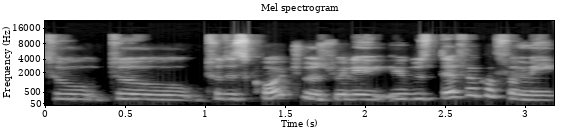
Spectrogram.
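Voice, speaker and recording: A woman with a Puerto Rican accent speaks at a fairly high pitch. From Puerto Rico, moved to New York at eleven. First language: Spanish. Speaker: school social worker and author. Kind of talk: interview. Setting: podcast.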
